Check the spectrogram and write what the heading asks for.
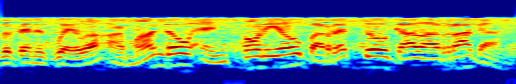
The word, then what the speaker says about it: Galarraga: Armando Antonio Barto Galaraga. You got to roll the Rs, too. Otherwise, you just don't say it correctly.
